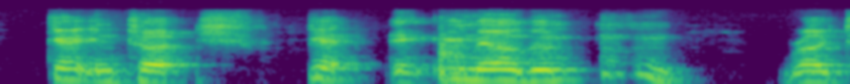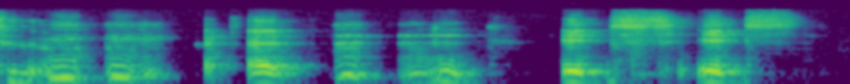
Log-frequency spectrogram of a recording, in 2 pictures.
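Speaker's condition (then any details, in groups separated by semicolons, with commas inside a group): Cerebral palsy; from birth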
